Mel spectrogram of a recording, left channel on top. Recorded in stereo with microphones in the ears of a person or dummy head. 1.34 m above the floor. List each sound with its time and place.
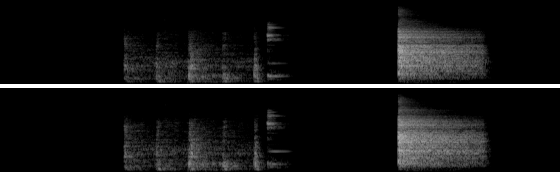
1.2 s footsteps: 10° left (ahead or behind), 1.8 m; by 2.6 s 35° left (ahead or behind), 1.8 m
2.7 s a cowbell: 5° left (ahead or behind), 0.5 m
4.0 s a clap: 5° left (ahead or behind), 0.9 m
